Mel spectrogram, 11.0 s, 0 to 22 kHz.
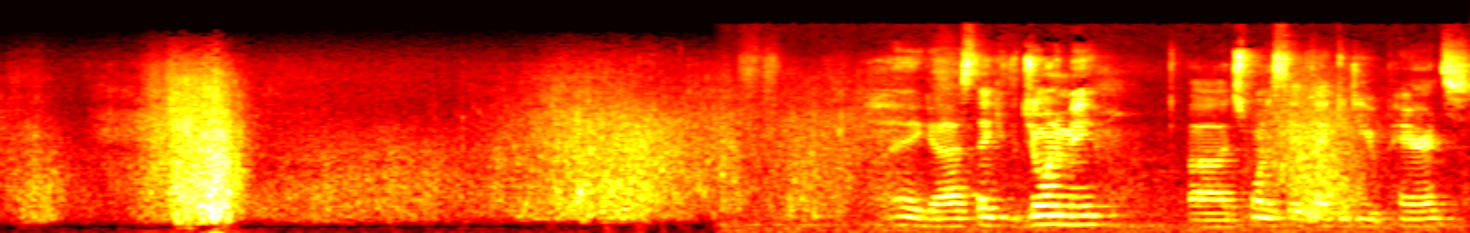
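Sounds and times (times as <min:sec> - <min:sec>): waves washing on beach: 0:00.0 - 0:06.7, 0:09.4 - 0:10.3.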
